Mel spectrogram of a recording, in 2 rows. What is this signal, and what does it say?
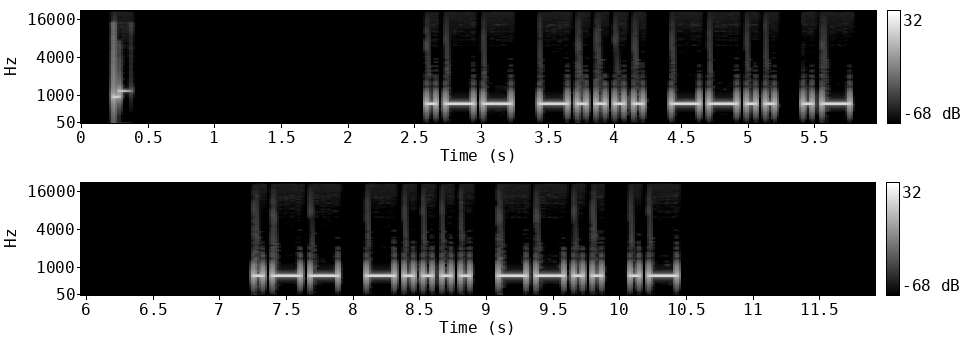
Morse code, heard as a keyed tone, about 17 wpm, 700 Hz. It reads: W6ZA W6ZA
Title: USA Call Signs - 4 Characters - Repeated 2x - 17wpm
